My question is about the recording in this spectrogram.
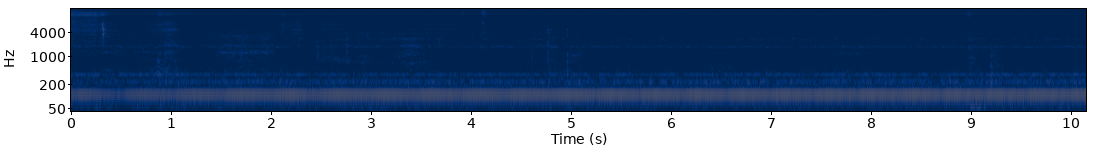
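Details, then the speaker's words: Kmart-labeled SMC U-42 42-inch ceiling fan, circa 1990, on medium about 150 RPM: steady low electrical hum under a soft even whir with faint bearing rumble; motor hum and typical bearing noise. "SMC's, these are not dead silent. Has an audible motor hum there. And it does have bearing noise, which is typical."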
